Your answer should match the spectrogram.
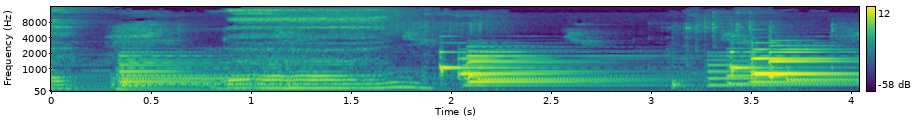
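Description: Nord Stage keyboard in a piano voice playing sustained jazz-style chords, moving from a C minor 9 voicing to a D minor 7(11). A new chord strikes about two seconds in and a few single notes follow near the end.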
